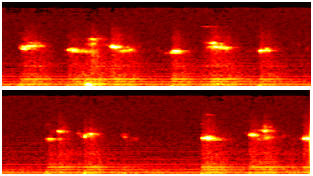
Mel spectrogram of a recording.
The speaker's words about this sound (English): She just says, I love the birds and other jungle sounds. Yes. I am so used to this that when I leave the jungle, I don't hear the birds.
